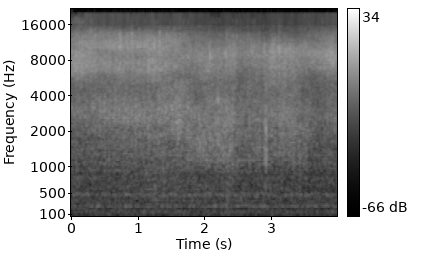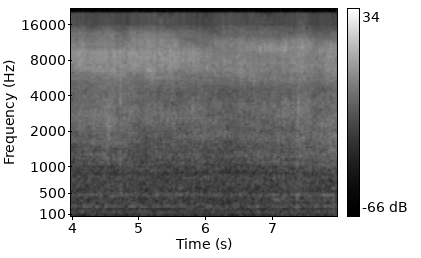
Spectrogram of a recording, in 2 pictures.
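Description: Kofta frying in a pan with onions as it is flipped, a steady, dense sizzle throughout with a faint stirring scrape, close and even, no talk.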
